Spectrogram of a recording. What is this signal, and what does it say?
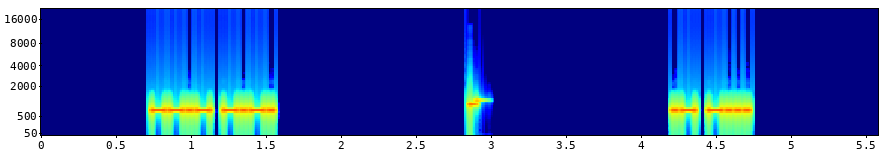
Morse code, heard as a keyed tone, about 40 wpm, 700 Hz. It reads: QC AB
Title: Canadian Provinces and Territories 40wpm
